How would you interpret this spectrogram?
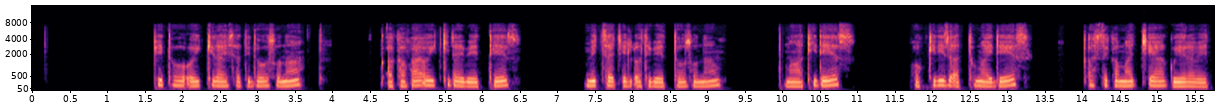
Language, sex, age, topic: Gamo, male, 25-35, government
